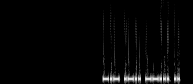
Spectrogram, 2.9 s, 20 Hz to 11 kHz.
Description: Morse code, heard as a keyed tone, about 46 wpm, 700 Hz. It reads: KL7I
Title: DXCC-100 Call Signs - 4 Characters - Repeated 3x - 45wpm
